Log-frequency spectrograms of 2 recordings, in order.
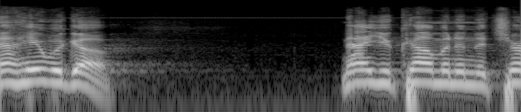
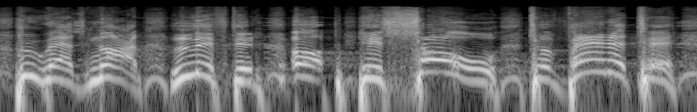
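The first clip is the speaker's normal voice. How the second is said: impassioned revival preacher at full cry; full-force preaching; 11 semitones higher, 6 dB louder, slower than usual. Real, not acted. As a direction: build from firm scripture reciting to high shouted preaching.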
